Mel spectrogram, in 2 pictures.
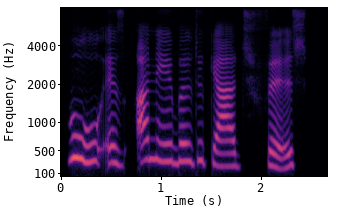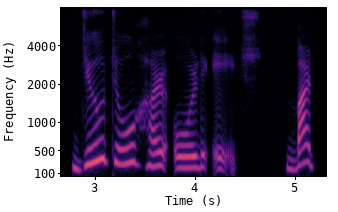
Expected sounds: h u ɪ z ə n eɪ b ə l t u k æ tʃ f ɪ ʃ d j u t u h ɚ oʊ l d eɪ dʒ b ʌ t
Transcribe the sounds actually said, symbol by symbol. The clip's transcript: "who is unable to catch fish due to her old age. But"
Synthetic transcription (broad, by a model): h u ɪ z ə n eɪ b ə l t u k æ tʃ f ɪ ʃ d j u t u h ɚ oʊ l d eɪ dʒ b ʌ t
